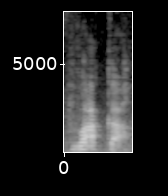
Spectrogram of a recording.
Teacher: In Spanish, B and V go together. It's more of like a bilabial fricative.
